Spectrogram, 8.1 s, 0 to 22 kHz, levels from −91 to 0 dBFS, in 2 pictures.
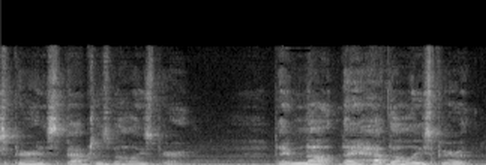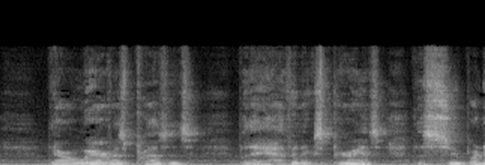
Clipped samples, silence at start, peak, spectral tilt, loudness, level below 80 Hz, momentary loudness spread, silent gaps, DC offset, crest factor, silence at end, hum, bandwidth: under 0.1%; 0 s; -8 dBFS; -4.5 dB/octave; -26 LUFS; -42 dBFS; 15 LU; none; under 0.1%; 18 dB; 0 s; none; 16 kHz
